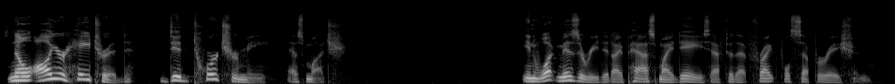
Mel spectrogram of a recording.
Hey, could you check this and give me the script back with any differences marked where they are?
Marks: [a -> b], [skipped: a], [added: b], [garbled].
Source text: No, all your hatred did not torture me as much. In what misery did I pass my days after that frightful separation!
No, all your hatred did [skipped: not] torture me as much. In what misery did I pass my days after that frightful separation!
